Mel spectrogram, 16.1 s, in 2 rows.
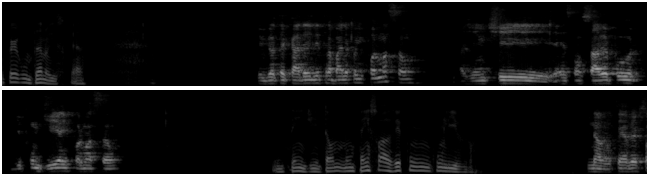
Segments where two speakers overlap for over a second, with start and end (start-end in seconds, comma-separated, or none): none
